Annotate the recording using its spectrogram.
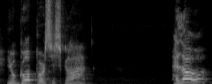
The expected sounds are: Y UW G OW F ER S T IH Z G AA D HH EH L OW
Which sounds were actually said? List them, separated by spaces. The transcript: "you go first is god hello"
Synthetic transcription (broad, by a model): Y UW G OW P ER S IH S G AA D HH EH L OW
